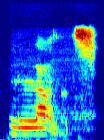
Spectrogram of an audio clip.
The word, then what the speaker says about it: lunch: using the verbs however be careful of pronunciation of lunch lunch yes don't add the extra vowel sound punch okay gotta be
